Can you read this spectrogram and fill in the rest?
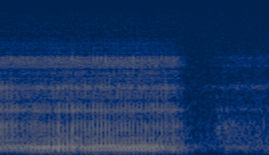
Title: Dad snoring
